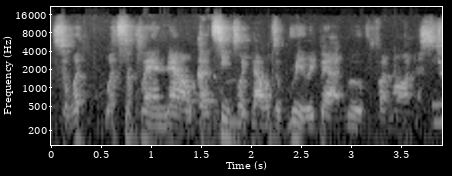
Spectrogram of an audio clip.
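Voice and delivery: close half-whisper, right in the ear. A game master voices a voice half-whispering in a character's ear, half-whispering. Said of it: "you hear a voice whisper in your ear".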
